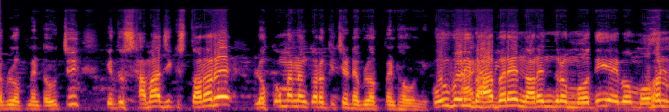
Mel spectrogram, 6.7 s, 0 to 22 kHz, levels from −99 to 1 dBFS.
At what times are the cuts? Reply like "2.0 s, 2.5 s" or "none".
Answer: 4.2 s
